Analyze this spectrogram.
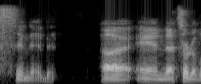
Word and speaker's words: synod: it with something called a holy synod that's pronounced synod uh and that's sort of like a council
